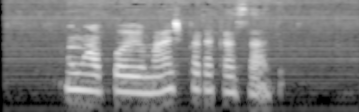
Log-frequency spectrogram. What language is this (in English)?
Galician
